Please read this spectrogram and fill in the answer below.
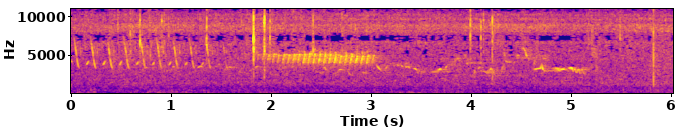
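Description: Faint riverside ambience: a songbird gives a short, evenly pulsed trill about two seconds in, then a few chirps. A couple of sharp pops come from a small wood campfire, over a low rumble.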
